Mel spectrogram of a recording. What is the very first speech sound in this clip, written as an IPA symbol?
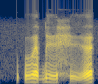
ʔ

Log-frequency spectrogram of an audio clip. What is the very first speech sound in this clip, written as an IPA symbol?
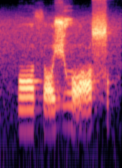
ɔ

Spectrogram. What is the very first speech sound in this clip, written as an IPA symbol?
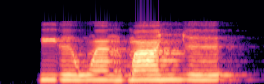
j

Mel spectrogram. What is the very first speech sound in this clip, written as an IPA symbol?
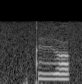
t̪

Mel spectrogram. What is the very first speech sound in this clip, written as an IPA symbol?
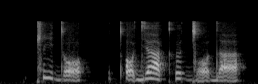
ǁ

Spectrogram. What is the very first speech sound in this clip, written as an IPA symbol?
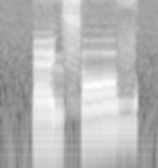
æ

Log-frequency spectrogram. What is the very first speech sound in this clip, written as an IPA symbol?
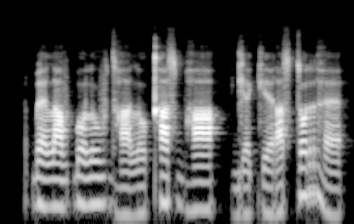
ɓ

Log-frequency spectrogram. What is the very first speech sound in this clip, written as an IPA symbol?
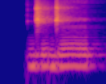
d͡ʒ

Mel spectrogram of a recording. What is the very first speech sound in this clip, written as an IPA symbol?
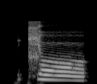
t͡ɕ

